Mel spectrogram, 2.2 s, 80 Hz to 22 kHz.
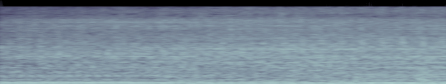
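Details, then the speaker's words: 1980s VW Polo Mk2 Breadvan with 94,000 miles, started on the first turn of the key: steady, even idle with a smooth low hum and no knocks, misses or ticks; engine sounds sweet. "that sounds sweet so there we have it people this is the car I will be building on the channel"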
